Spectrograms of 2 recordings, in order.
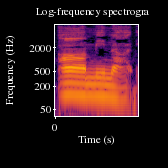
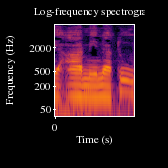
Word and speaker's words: Amina: Where is Amina? In English, we don't really pronounce the last letter. We just say Amina. Even in Arabic, when we speak Arabic, we don't say Aminatu, we just say Amina.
